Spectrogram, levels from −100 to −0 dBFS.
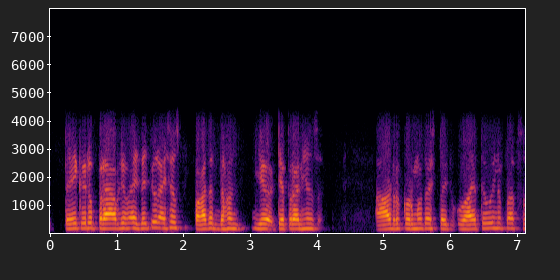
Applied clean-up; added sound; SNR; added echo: none; none; none; none.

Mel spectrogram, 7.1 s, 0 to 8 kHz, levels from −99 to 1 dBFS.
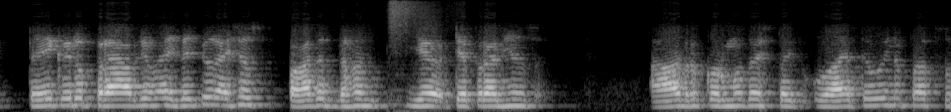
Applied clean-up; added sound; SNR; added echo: neural separator model SepFormer DNS4.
